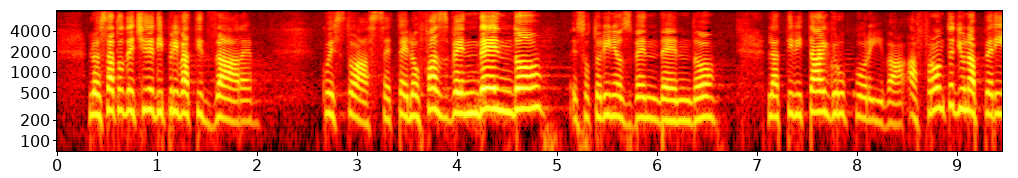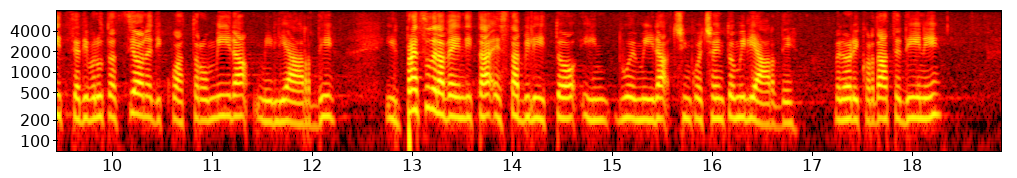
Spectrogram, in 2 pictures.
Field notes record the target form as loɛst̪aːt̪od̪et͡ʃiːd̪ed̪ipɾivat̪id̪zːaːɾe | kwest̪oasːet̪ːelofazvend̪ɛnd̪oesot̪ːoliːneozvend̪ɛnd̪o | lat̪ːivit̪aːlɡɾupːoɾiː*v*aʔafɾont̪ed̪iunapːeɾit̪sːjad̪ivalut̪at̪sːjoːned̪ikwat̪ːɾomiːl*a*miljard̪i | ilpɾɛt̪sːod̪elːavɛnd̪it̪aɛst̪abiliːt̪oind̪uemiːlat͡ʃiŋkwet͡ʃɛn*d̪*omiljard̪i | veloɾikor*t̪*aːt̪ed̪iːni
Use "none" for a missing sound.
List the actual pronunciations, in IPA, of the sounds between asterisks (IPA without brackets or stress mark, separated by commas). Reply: v, a, t̪, d̪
